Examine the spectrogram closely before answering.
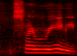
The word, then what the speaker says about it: Sirene: Sirene doesn't feel like that. That's how that word should be pronounced. Like even the auto captions when I say sirene it comes up.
